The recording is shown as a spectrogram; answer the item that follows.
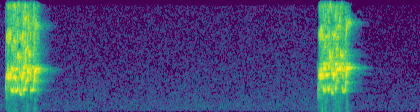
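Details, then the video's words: Widowed rosy-faced lovebird on its perch in a windowside cage gives two loud, grating, high-pitched chirps a little over two seconds apart. "Lovebird Chirping Sounds"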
